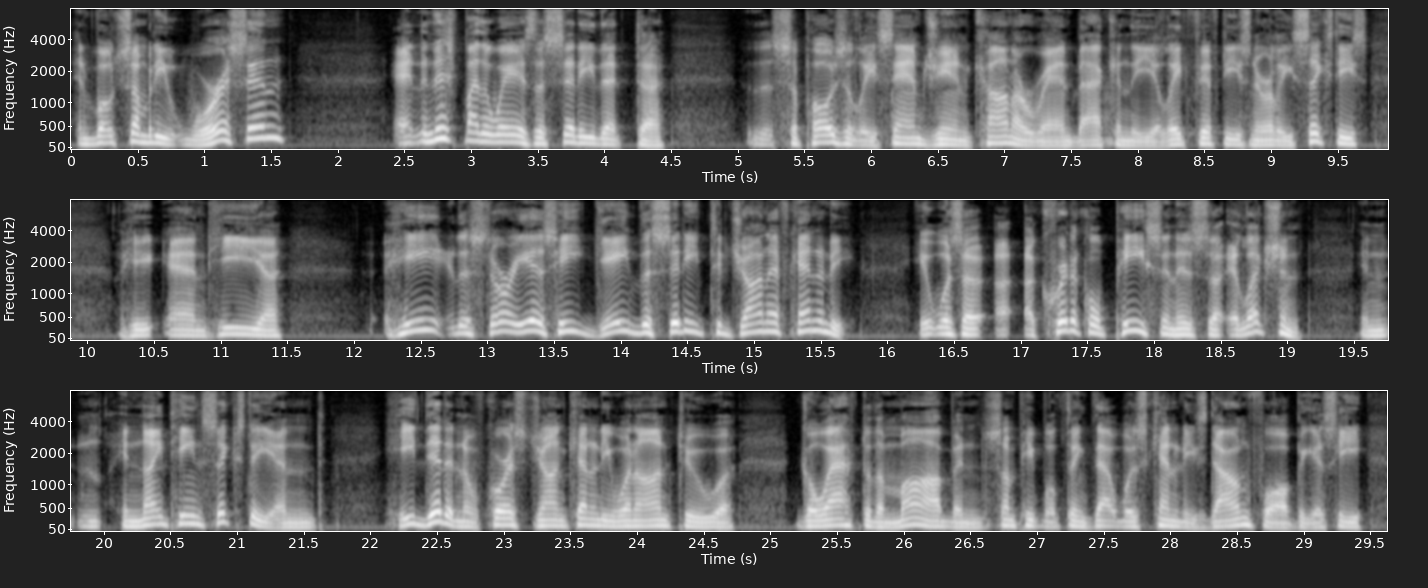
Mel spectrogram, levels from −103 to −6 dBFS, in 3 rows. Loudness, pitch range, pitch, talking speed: -20 LUFS, 100-145 Hz, 115 Hz, 175 wpm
